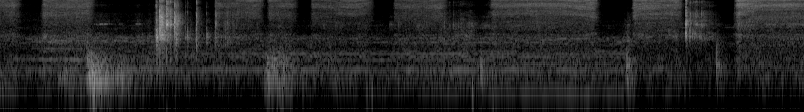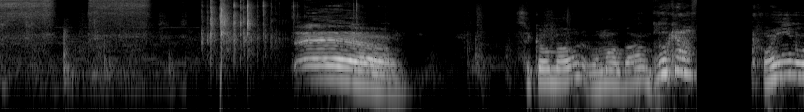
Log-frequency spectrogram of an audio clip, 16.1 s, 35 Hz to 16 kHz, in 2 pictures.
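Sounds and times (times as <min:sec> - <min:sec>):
spray paint can hissing: 0:00.0 - 0:10.8.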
